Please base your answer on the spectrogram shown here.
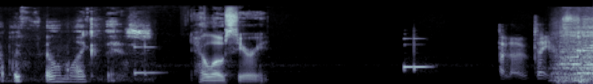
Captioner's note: iPhone ding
